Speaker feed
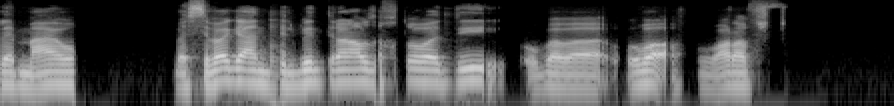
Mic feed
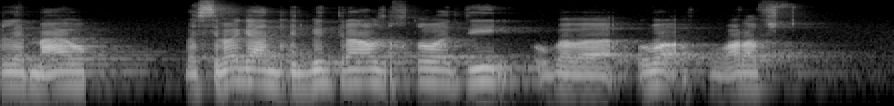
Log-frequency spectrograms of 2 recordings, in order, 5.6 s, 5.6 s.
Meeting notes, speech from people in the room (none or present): none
